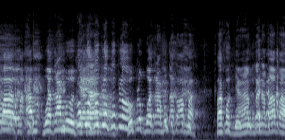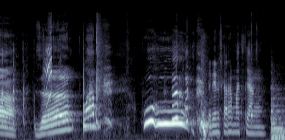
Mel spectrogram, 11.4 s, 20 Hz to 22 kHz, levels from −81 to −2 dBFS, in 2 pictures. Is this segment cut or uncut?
cut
